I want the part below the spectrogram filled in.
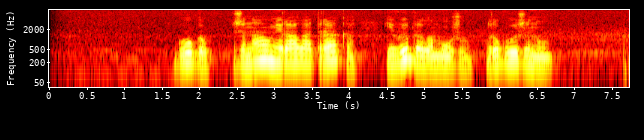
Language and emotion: Russian, neutral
